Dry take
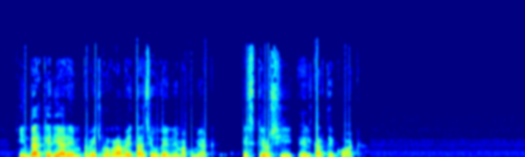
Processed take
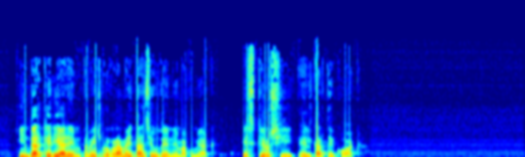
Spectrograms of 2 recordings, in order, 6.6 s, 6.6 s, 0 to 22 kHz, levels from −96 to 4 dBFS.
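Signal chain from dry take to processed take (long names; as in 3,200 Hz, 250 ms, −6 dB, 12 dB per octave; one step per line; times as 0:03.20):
low-shelf EQ 88 Hz −6.5 dB
comb filter 3.2 ms, depth 69%
level +5 dB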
